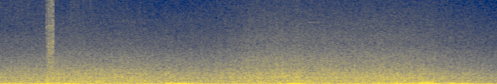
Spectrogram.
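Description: Heavy tropical-storm wind and rain, with gusts buffeting the microphone as a steady low rumble under an even hiss.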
